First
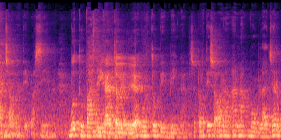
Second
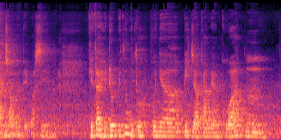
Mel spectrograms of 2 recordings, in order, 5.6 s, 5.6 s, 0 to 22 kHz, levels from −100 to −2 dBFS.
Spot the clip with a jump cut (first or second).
second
